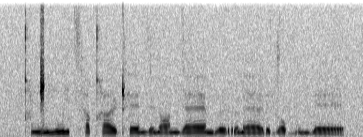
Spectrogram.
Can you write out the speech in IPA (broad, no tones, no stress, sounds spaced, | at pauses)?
qʰ ə ŋ͡ǁ i w i t͡sʰ ɜ qʰ əː ʈʰ ɛː n z ɛ ɳ ɑː n d æː m b əː r ɑ ɳ æː ɽ ɪ d ɔ b ʊ m b ɛː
